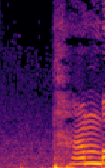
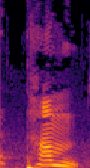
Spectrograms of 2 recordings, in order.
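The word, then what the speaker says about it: thumb: तरीके से क्या है थंब बोल देंगे टी एच यू एम बी थंब बट यहां पे क्या है थम यानी बी जो है वो गाइस साइलेंट है तो क्या हो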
